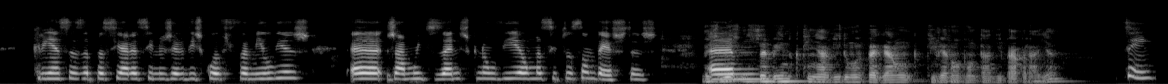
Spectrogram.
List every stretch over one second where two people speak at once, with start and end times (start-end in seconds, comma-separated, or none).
none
